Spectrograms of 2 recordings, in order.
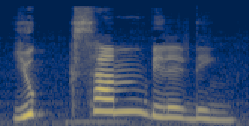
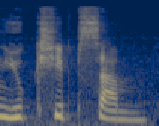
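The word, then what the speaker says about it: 63빌딩: So one of the tallest buildings in whole Yuksam building. Yuksam building. Usually iyung single digit po nila binibigkas po hindi iyung yukshipsam yuksam building minsan yukshipsam building pero yuksam so building ah 63 building.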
